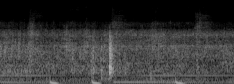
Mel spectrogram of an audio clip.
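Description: Onions and tomatoes fry in ghee in a pan for a beef and lobia curry, a soft steady sizzle broken by a few low thumps of stirring.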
